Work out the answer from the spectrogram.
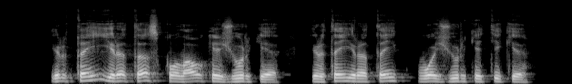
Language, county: Lithuanian, Kaunas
